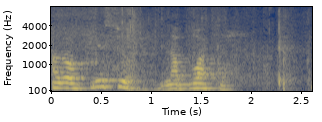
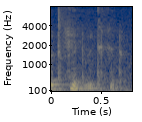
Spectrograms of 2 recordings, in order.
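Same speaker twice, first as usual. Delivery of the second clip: breathy whisper, much softer, trailing off; 5 semitones lower, 14 dB quieter than usual. Real, not acted. To viewers while stroking the soft rug, whispered.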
